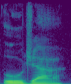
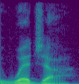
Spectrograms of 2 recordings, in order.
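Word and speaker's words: wedja: middle word UAH people people pronounce it as uja but it's really weda and it and it comes from a word that means prosperous or to be sound my name is a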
